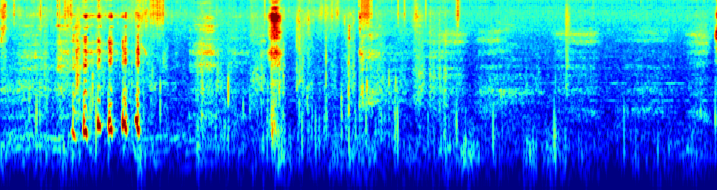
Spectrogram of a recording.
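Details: Pekingese puppy named Pablo playing in the snow gives a burst of five quick, high yaps close together early on, then falls quiet amid crunching, shuffling footsteps and rustling.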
